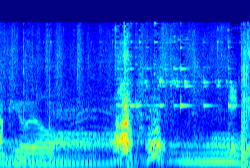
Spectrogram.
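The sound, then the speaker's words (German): Several hunting dogs bark and yelp excitedly, with high whining cries running between sharper bursts of barking, as they are taken out of their transport cages and fitted with safety vests before a hunt. “Die Hunde sind aufgeregt.”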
